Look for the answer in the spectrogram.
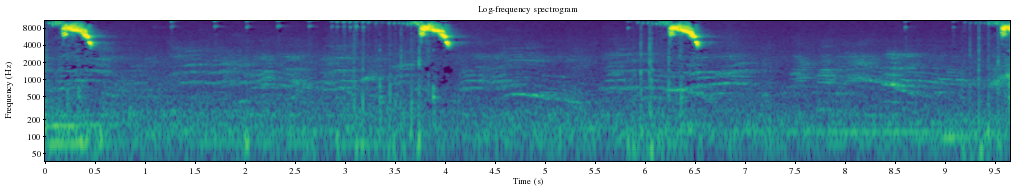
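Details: Four quick, high, buzzy descending phrases from a warmed-up, grumpy Blue-black grassquit, repeated roughly every two and a half seconds against a quiet background with faint scattered chirps.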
